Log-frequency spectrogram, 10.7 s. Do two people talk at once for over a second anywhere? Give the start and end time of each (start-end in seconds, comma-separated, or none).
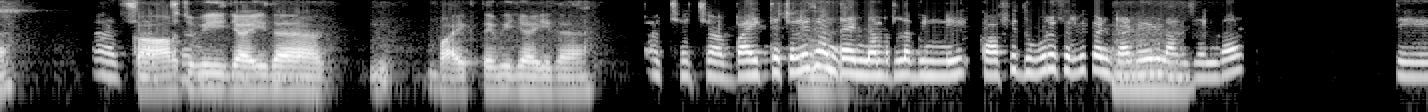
none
